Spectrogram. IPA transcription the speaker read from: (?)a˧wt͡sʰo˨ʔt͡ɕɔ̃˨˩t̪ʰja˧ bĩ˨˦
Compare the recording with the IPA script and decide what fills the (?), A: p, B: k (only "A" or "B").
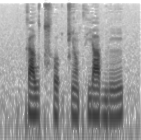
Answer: B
